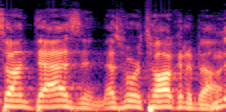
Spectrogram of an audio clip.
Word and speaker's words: DAZN: And it's it's spelled DAZN, but it's pronounced DAZN. Like, is this is DAZN.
